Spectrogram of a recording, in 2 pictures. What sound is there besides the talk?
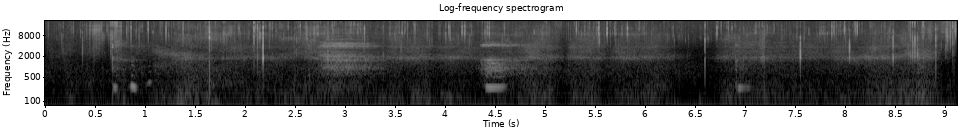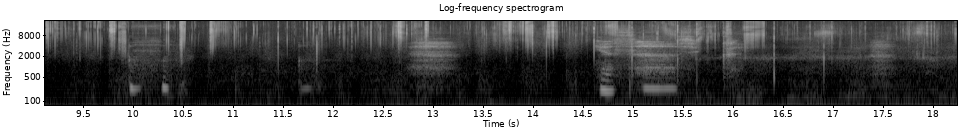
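fizzing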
